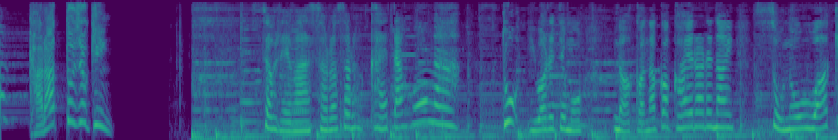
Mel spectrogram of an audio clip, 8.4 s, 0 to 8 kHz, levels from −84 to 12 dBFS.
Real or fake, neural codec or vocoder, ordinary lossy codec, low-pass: real; none; none; 7.2 kHz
